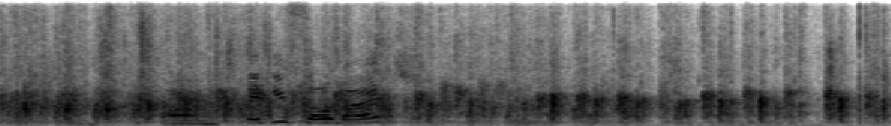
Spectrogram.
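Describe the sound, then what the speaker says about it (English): Audience applause for conference speakers, a steady wash of clapping that starts full and slowly thins, with a voice speaking briefly over it early on. "a round of applause for our amazing speakers."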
